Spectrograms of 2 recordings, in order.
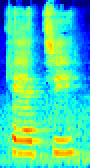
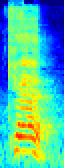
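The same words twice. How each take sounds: First: An extra vowel sound follows the final t. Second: The word ends sharply on the final t. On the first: The speaker calls it wrong. "não é cat" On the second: The speaker calls it right. "a gente tem que aprender a cortar"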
